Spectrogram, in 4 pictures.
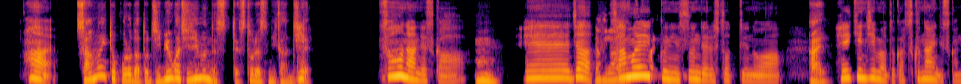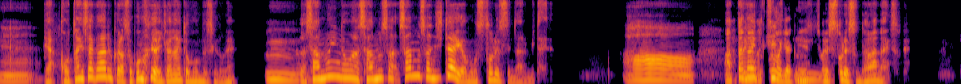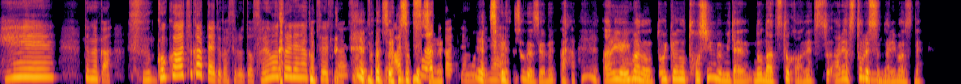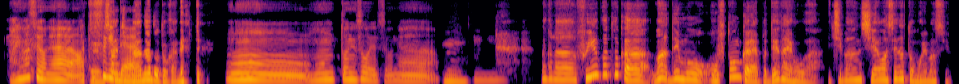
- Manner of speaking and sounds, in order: tapping; laugh; laughing while speaking: "ま、そりゃそうですよね。いや、そりゃそうですよね。あ"; laughing while speaking: "ねって"
- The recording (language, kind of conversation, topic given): Japanese, podcast, 家で一番自然体でいられるのは、どんなときですか？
